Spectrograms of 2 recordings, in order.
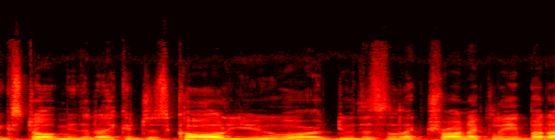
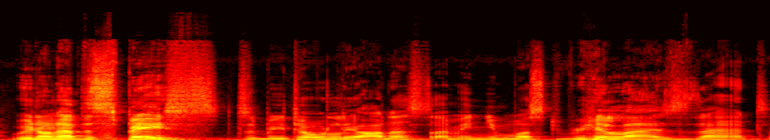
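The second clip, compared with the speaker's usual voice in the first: ordinary talk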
